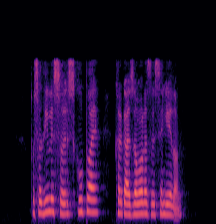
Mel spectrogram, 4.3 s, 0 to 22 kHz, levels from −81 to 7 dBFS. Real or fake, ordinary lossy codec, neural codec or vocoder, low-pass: fake; none; codec, 16 kHz, 1.1 kbps, Voila-Tokenizer; 7.2 kHz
